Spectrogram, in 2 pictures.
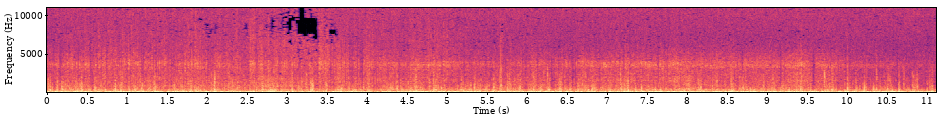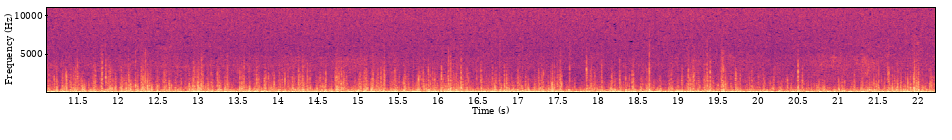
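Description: Falcon 9 first stage's nine Merlin engines heard from a distance as a steady, deep rumble, with crackling joining in from about halfway.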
